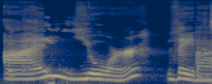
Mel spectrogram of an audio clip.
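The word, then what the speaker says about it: Ayurveda: a little trick that I teach people it's I your Veta so it's like I your v i your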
